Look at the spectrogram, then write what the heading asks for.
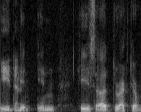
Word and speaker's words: Eden: And Zachary Eden, now, am I pronouncing the last name Yes, correctly? Eden.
